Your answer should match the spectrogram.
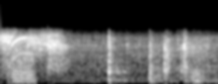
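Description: A baby's short squeal, rising then falling over about half a second, followed by a few light clicks and knocks.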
